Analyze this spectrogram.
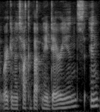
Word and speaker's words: Cnidaria: This is one of those strange Latin words with a silent C, but we'll see that also will be true for our next phylum, phylum Ctenophore.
